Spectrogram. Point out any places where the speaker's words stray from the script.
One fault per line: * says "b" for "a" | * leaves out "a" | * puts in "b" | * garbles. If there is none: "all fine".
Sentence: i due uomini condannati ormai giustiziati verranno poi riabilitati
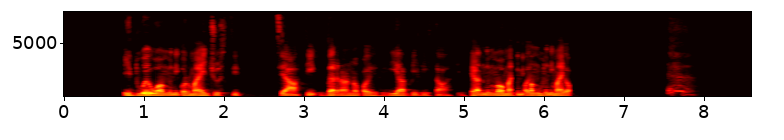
* leaves out "condannati"
* garbles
